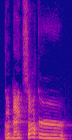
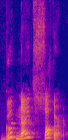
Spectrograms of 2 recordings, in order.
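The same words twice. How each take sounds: First: Announcing the title again, higher. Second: Announcing the title. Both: Shown as a demonstration. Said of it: "by request".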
